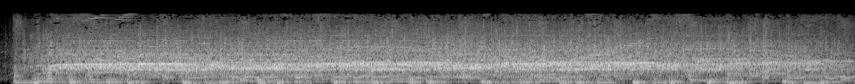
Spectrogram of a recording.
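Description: A large studio audience at a TV broadcast claps and cheers loudly and continuously, with whoops and shouts rising over dense, sustained applause for several seconds.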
